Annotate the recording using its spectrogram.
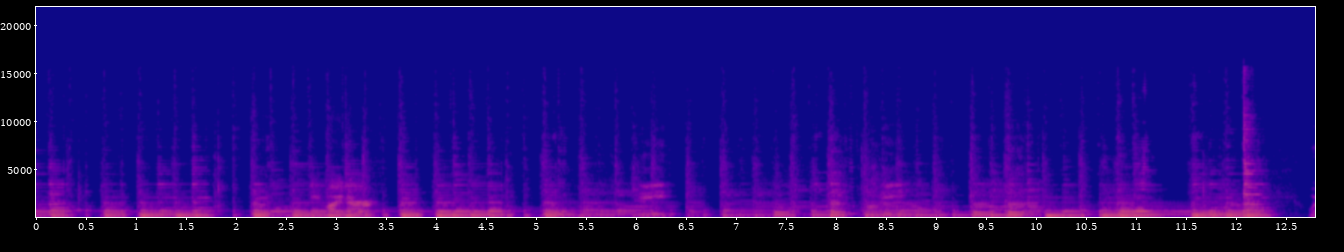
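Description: Nylon-string acoustic-electric guitar strummed in a steady down-up rhythm, moving through a chord progression with the chord changing about every two seconds.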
